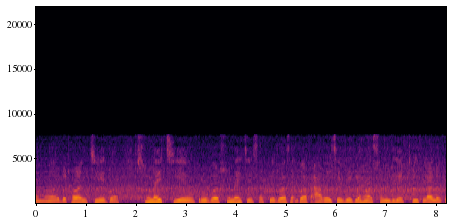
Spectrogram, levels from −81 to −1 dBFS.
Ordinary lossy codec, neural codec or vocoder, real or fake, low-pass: none; codec, 16 kHz, 8 kbps, FunCodec, trained on LibriTTS, 25 frames a second; fake; none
